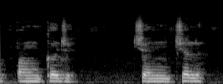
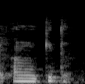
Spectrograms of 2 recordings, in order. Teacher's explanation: इनके उच्चारण में नाक से अधिक और मुंह से कम श्वास निकलती है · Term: अनुस्वार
